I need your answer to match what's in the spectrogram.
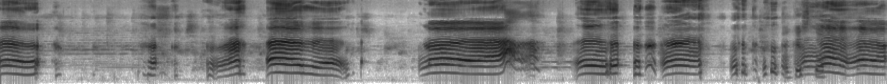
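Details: An infant, angry when his phone is taken away, gives loud, drawn-out fussy wails and whines in bursts in a quiet room: an ordinary infant cry.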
